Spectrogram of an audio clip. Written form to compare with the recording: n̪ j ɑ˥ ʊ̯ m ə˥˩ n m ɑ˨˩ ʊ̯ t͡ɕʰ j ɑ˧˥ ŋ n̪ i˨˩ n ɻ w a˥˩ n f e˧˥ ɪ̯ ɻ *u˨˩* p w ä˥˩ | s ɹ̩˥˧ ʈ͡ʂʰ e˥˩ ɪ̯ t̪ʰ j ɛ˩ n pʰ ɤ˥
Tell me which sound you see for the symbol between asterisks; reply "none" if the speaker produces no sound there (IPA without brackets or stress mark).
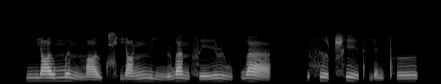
u˨˩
